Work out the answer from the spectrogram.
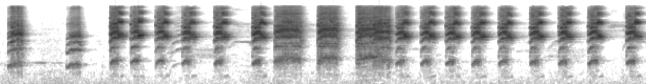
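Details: Rainbow lorikeet at Taman Satwa Gurun Putih Lestari, Aceh: rapid series of short, harsh, metallic chattering notes, about three or four each second, with longer raspy screeches in the middle of the run.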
